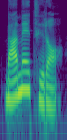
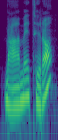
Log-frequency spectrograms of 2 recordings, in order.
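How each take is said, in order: First: The voice falls at the end, as a statement. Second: The voice rises at the end, as a question.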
